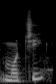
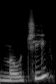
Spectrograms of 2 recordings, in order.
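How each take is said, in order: First: It is pronounced the Japanese way. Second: It is pronounced the English way. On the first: "we pronounce it mochi in Japan" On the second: "over here it's it's pronounced mochi"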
